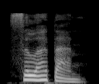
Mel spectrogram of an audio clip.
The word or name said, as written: selatan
